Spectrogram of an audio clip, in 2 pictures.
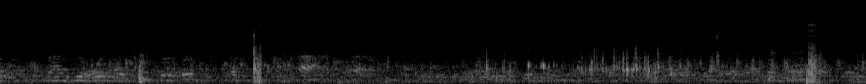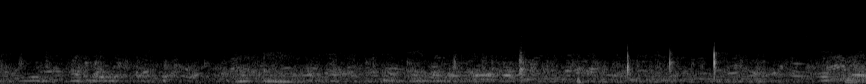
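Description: Backgammon checkers and dice clicking on a wooden board: a handful of separate sharp clicks, the loudest about two and a half seconds in and about eight seconds in, with a few more near the end, over a steady murmur of voices in the room.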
